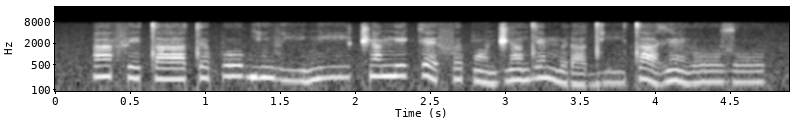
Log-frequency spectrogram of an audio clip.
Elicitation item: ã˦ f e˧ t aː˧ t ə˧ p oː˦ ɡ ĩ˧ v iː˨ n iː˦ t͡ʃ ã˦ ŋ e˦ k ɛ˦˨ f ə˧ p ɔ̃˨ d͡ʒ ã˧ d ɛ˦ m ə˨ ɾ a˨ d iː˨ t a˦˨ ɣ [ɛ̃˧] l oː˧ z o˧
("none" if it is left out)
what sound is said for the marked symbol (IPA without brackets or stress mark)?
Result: ɛ̃˦˨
